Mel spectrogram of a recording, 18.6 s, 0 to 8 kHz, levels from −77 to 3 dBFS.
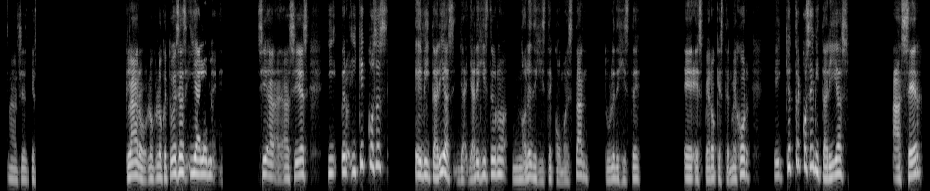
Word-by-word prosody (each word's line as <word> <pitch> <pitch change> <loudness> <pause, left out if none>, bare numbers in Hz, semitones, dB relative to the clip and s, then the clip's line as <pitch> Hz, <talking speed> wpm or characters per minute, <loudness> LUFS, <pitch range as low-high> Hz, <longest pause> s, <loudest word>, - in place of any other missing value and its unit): Así 120 -2 -9
es, 120 - -7
que 120 - -8
es. 110 - -13 1.8
Claro, 145 -5 +3
lo 135 +1 -3
que 130 - -11
lo 145 0 +1
que 140 - -1
tú 165 +6 -1
decías, 195 +1 +6
y 190 +1 +4
a 180 - +6
lo 175 -1 +4
me 165 0 -7 0.7
sí, 180 +1 +1
a 155 -2 0 0.3
a - - -2
así 155 +6 +1
es. 175 - +1 0.3
Y, 190 -1 -3
pero, 205 0 +2
¿y 205 0 -1
qué 300 +5 0
cosas 285 -2 0 0.5
evitarías?, 165 +2 +3
ya 120 0 -8
ya - - -5
dijiste 165 +2 0
uno, 175 -1 -1
no 125 0 -5
les 150 0 0
dijiste: 120 -1 -6
"¿Cómo 105 -2 -11
están?", 150 +4 -4 0.3
tú 115 0 -9
les 135 +2 -2
dijiste: 130 +2 -5 0.8
"E 135 -1 +1
espero 130 +1 0
que 125 - -8
estén 115 -1 -5
mejor", 155 +5 -1 0.5
¿y 160 -1 -4
qué 160 +12 -1
otra 280 +4 -3
cosa 275 -2 +3
evitarías 180 - +2 0.8
hacer, 155 +9 +5
155 Hz, 160 wpm, -20 LUFS, 130-185 Hz, 1.8 s, decías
